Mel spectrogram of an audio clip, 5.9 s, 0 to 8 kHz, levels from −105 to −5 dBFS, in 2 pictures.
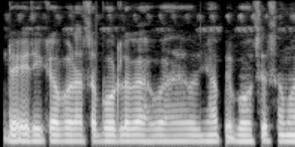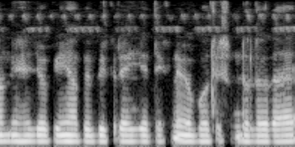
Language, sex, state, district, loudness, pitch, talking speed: Hindi, male, Chhattisgarh, Raigarh, -19 LUFS, 125 Hz, 295 wpm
